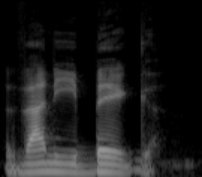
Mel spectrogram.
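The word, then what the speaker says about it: Fan y Big: the mountain, which is pronounced Vanny Big.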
